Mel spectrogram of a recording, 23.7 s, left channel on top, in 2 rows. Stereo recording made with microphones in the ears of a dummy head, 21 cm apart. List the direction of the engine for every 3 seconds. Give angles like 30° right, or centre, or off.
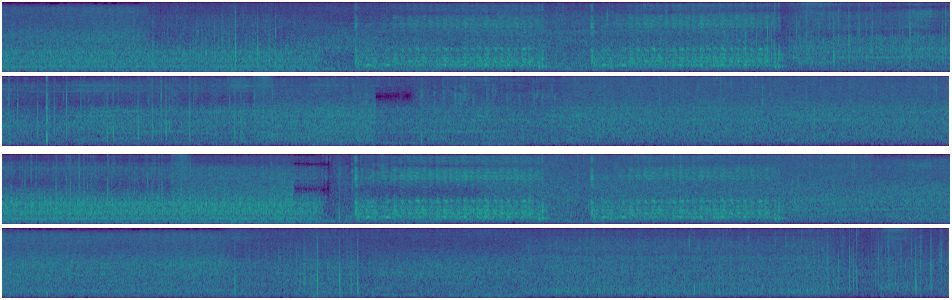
60° right, 40° right, 10° right, 20° left, 30° left, 40° left, 50° left, 50° left.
